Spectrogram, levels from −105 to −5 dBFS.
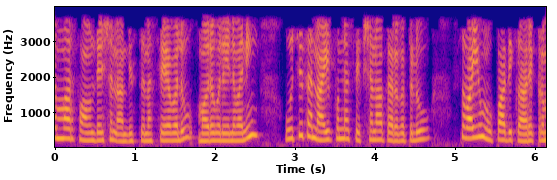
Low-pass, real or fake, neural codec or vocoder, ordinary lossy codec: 3.6 kHz; fake; codec, 16 kHz, 4 kbps, FunCodec, trained on Chinese and English, 50 frames a second; MP3, 32 kbps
